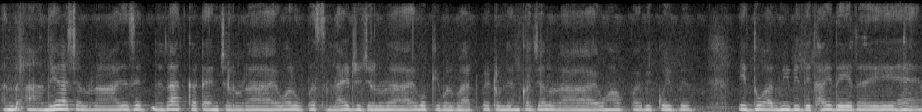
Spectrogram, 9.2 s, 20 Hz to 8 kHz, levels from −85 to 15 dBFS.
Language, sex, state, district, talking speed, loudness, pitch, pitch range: Hindi, female, Haryana, Charkhi Dadri, 235 wpm, -16 LUFS, 245 Hz, 235-250 Hz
